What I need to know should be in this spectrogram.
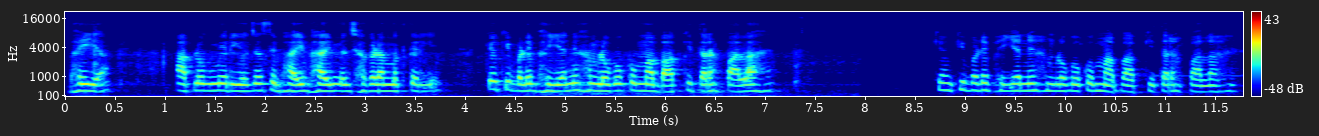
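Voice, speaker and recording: A woman's voice: high voice, level tone, normal speed, fairly bright tone, slight background noise. A woman voicing a plaintive, wronged young sister in a melodramatic cartoon story. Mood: pleading. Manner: plaintive, self-pitying, respectful. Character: tearful motherless young sister, pleading and wronged.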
